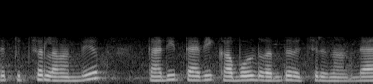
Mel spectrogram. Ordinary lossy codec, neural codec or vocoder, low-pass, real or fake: none; codec, 24 kHz, 0.9 kbps, WavTokenizer, medium speech release version 1; 3.6 kHz; fake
